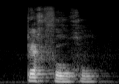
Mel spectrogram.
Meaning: a human jinx, unlucky person, who seems to attract bad luck
- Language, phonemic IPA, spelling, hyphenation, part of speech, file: Dutch, /ˈpɛxfoɣəl/, pechvogel, pech‧vo‧gel, noun, Nl-pechvogel.ogg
